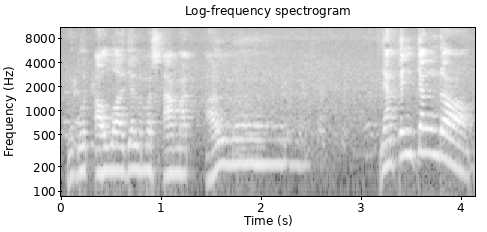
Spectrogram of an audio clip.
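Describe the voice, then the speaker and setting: A man preaching a humorous sermon to a congregation, animated and joking, breaking into loud emphatic shouts and slow chanted verses. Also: sits high, crowd noise. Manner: chants Quranic verses slowly. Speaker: Islamic preacher. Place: iftar gathering at a workplace prayer community.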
